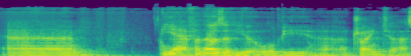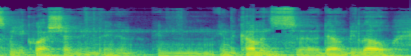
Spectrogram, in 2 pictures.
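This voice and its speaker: A middle-aged man from Russia, a native Russian speaker, giving a casual, halting demonstration as an enthusiast presenter in his basement. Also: low-pitched, little pitch movement, darkish tone. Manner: halting, hesitant delivery. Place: indoor basement.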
